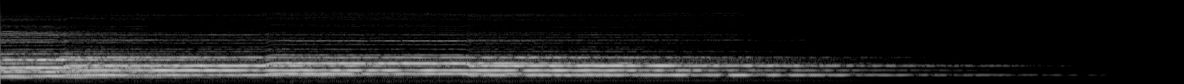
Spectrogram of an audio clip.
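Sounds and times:
person singing: 0.0s - 9.4s.

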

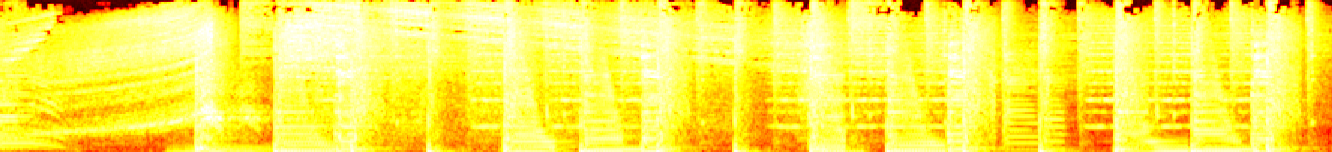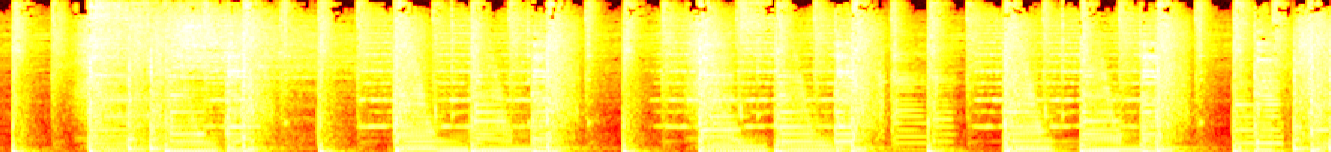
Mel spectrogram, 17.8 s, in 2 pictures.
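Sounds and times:
bass: 1.2s - 2.6s, 3.3s - 4.6s, 5.3s - 8.7s, 9.4s - 10.8s, 11.5s - 12.8s, 13.4s - 17.7s.

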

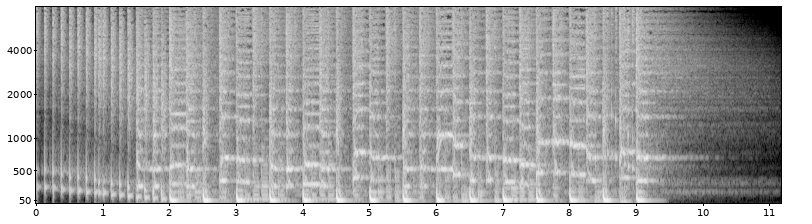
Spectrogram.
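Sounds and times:
techno birthday song: 1.5s - 9.9s.

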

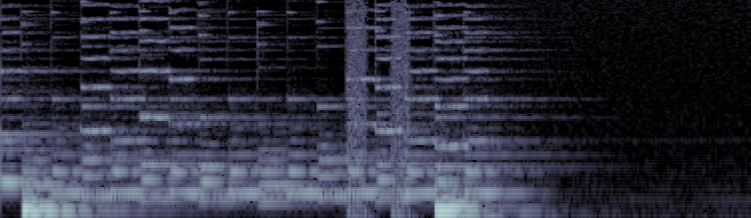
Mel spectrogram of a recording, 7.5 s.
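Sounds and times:
celesta bass sound effect: 0.2s - 2.0s, 3.5s - 5.6s.

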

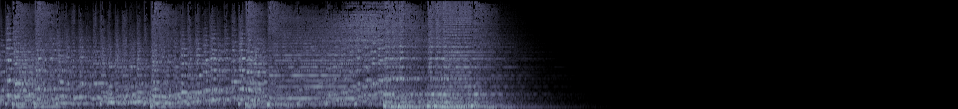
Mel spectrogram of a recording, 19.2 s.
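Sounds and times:
world fanfare: 0.1s - 11.2s.

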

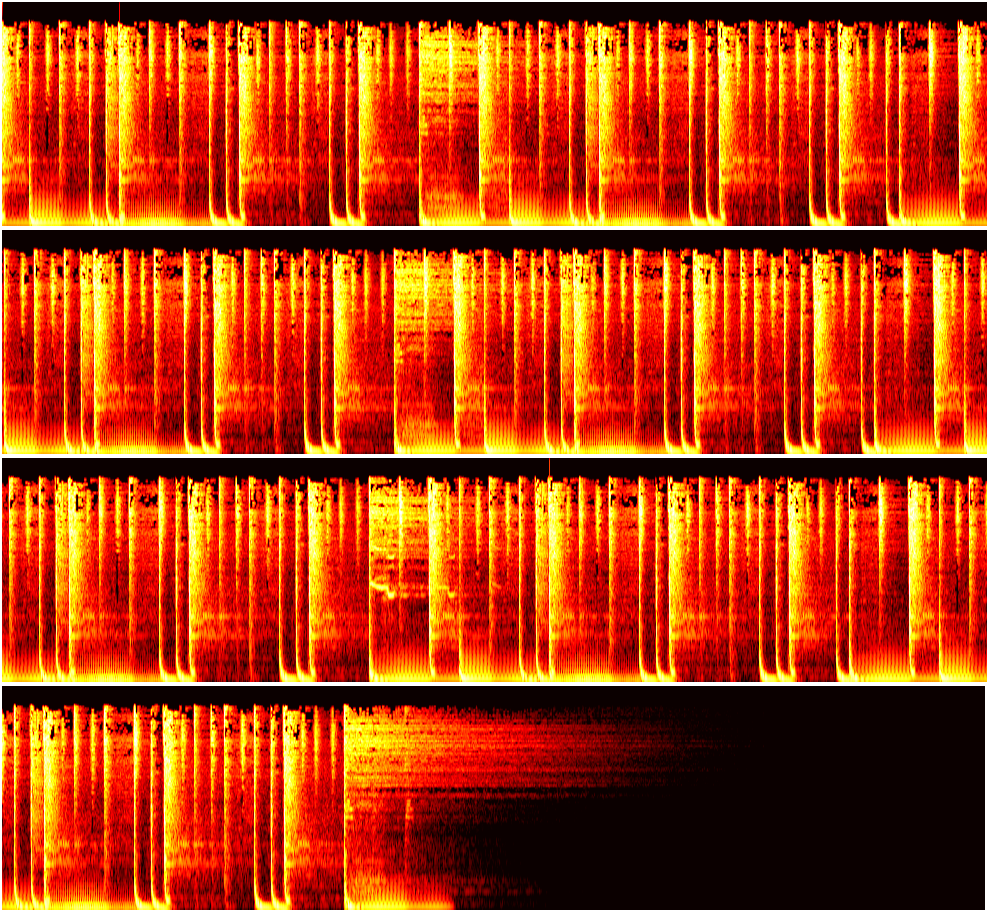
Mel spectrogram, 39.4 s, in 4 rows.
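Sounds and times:
bass: 0.0s - 2.4s, 4.2s - 7.2s, 8.9s - 12.0s, 13.7s - 16.8s, 18.5s - 21.6s, 23.4s - 26.4s, 28.1s - 31.2s, 32.9s - 34.1s
drums: 0.0s - 34.4s.

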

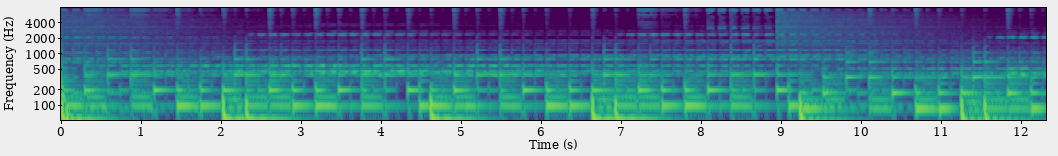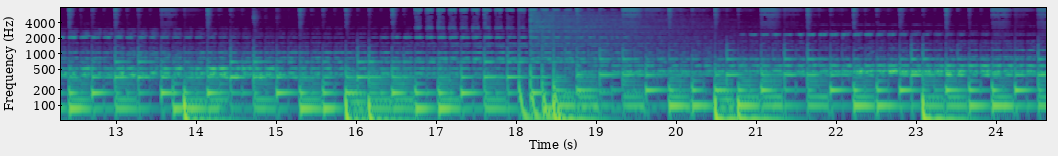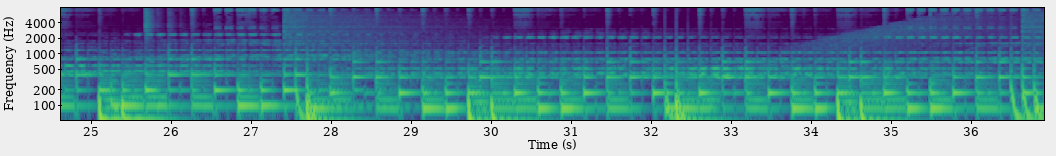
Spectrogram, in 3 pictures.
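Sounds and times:
lounge music: 0.0s - 36.9s.

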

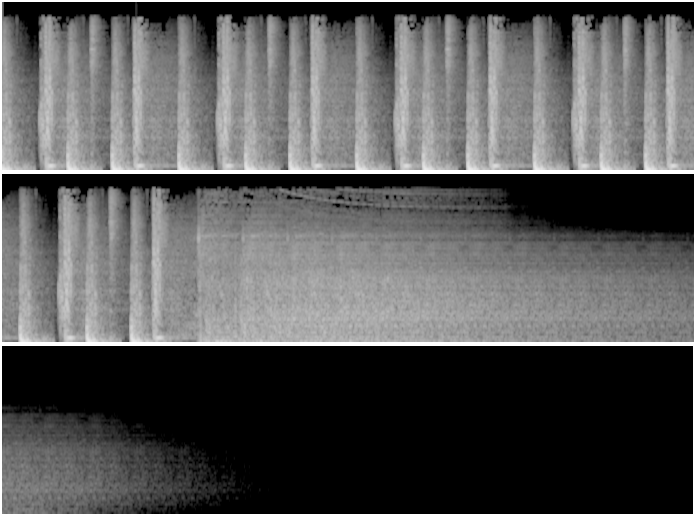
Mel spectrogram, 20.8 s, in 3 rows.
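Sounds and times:
electronic beat: 0.0s - 12.8s.

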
